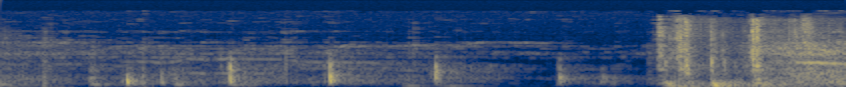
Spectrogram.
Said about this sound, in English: And don't open that door so wide you'll blow the lamp out.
